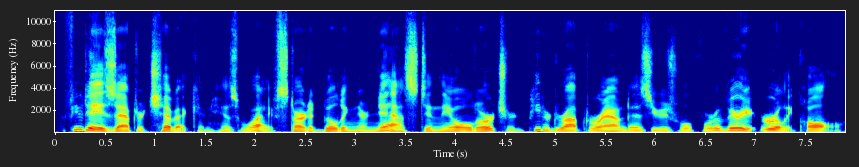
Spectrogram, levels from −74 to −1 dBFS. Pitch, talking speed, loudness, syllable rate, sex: 125 Hz, 195 wpm, -19 LUFS, 4.9 syllables/s, male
